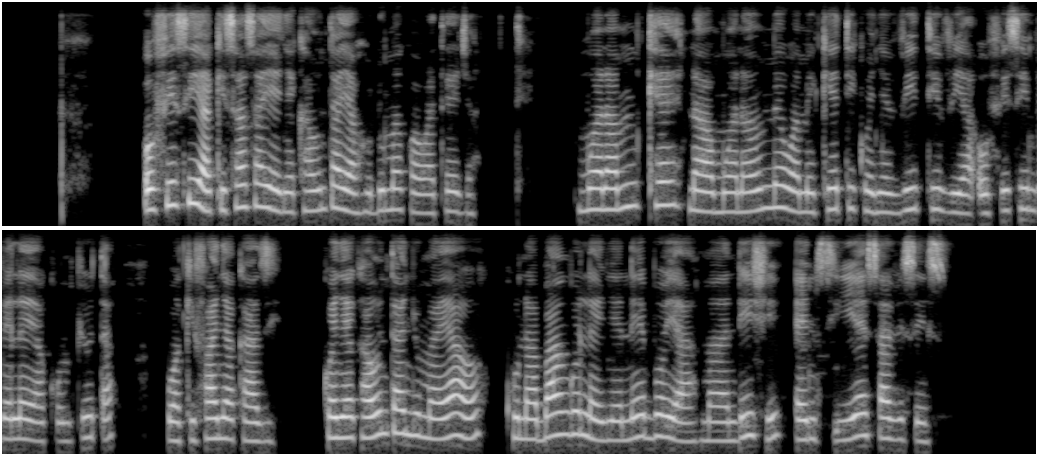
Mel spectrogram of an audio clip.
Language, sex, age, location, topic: Swahili, male, 25-35, Kisii, government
